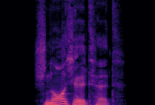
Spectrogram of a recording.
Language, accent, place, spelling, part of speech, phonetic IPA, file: German, Germany, Berlin, schnorcheltet, verb, [ˈʃnɔʁçl̩tət], De-schnorcheltet.ogg
- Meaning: inflection of schnorcheln: 1. second-person plural preterite 2. second-person plural subjunctive II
